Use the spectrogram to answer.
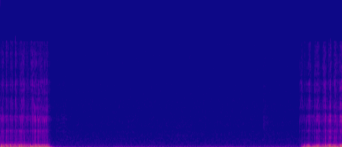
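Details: French bulldog (Hammer) sleeping; loud, coarse snoring bursts at start and end with about five seconds of near silence between; dog snoring.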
